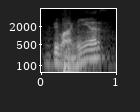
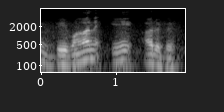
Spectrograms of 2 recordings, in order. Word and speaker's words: दीवान ए अर्ज: दीवानी अर्ज, दीवानी अर्ज नहीं, दीवान ए अर्ज।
